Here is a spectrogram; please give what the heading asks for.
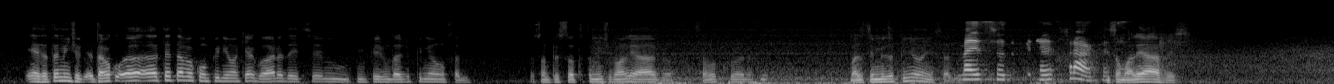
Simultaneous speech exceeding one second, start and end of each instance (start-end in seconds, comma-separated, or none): none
